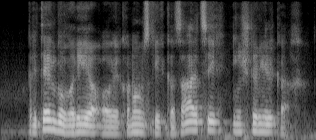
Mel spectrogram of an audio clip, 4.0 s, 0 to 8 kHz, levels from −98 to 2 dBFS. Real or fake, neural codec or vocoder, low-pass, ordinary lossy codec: fake; codec, 16 kHz, 2 kbps, FreqCodec, smaller model; none; none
